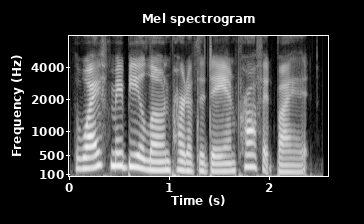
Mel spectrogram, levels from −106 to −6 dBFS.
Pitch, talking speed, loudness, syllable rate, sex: 195 Hz, 300 wpm, -18 LUFS, 6.9 syllables/s, female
